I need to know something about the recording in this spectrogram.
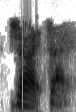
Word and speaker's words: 在: Zai. Pretty much exactly the same pronunciation as like 再见, goodbye.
